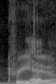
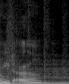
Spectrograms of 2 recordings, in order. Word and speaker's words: credo: Is it like a creed? Credo. Credo. Credo. Yeah, credo. Oh, professor means credo is the end justifies the means.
